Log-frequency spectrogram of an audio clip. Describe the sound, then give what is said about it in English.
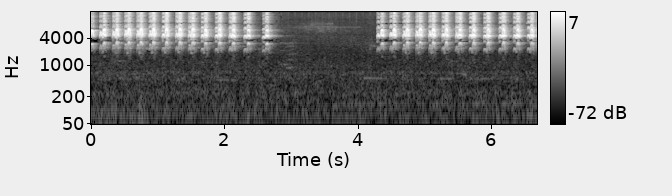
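Kestrels calling in rapid, evenly spaced, high-pitched bursts, many calls in a loud run that breaks off into a short pause before a second run resumes at the same pace. “And listen to that. Here comes some kestrels right now.”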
